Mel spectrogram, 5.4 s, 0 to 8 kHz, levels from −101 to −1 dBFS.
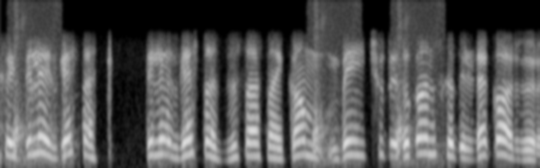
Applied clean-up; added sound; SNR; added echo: none; Whoosh, swoosh, swish; 13 dB; none.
